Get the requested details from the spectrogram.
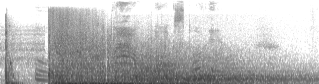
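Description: A huge explosion booms and rumbles, slowly fading.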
